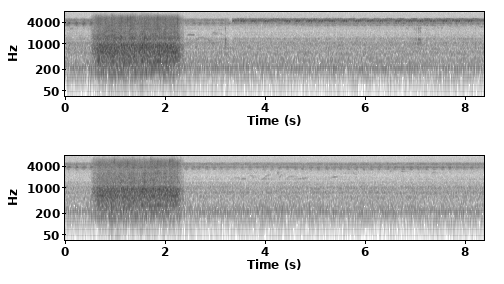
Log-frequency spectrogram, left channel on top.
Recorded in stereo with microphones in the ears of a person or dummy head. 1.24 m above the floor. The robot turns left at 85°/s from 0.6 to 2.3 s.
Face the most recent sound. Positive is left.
turn(degrees=-120)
